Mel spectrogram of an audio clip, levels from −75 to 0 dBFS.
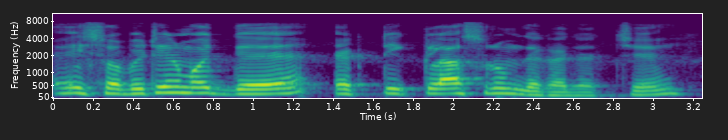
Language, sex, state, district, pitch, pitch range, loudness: Bengali, male, Assam, Hailakandi, 190 Hz, 175-200 Hz, -16 LUFS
